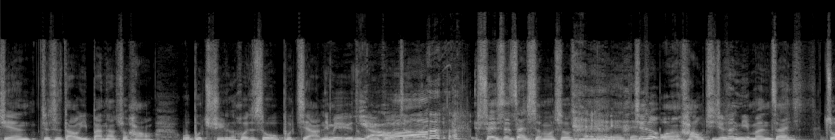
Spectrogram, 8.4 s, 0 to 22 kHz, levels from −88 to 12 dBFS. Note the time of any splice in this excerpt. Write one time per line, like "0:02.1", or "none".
0:04.3
0:05.7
